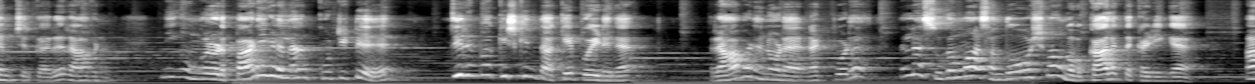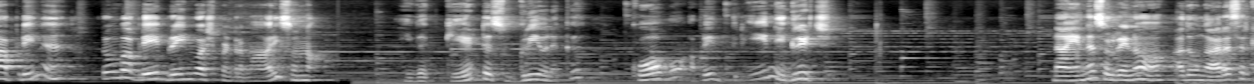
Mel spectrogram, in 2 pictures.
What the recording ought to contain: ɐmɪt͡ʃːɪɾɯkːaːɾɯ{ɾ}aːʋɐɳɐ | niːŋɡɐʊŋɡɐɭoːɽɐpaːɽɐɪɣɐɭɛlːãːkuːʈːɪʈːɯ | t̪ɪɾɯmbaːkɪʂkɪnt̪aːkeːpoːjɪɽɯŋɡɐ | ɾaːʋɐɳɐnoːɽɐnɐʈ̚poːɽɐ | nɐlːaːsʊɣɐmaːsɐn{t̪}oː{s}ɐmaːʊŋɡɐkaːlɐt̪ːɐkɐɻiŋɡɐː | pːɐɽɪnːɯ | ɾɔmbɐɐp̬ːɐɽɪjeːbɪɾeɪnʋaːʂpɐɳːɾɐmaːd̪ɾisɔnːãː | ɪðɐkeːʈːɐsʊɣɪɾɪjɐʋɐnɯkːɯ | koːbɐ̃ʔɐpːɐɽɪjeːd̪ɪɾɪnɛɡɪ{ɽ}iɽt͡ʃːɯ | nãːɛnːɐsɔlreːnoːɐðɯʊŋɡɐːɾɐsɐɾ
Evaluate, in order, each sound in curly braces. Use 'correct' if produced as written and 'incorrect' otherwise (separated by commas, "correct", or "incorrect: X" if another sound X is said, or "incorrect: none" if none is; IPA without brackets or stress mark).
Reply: correct, incorrect: d̪, incorrect: ʂ, incorrect: ɾ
